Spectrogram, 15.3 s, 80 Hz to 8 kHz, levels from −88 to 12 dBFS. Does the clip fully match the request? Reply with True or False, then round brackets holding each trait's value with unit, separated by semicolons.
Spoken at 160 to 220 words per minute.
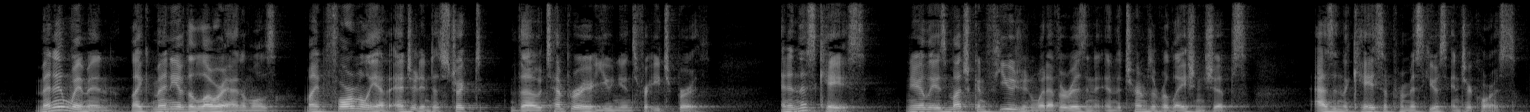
True (175 wpm)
